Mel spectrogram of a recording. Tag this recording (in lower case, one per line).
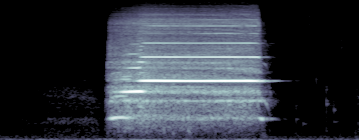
woodwind instrument
musical instrument
music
